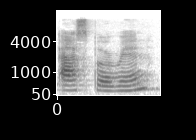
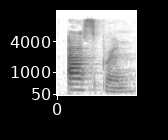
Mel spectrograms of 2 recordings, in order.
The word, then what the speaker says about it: aspirin: a list of words each one of these words contains one vowel one syllable which is not pronounced look at these words and repeat after me aspirin don't say aspirin say aspirin evening evening family family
